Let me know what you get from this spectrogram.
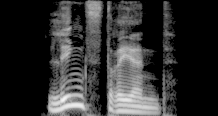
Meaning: levorotatory
- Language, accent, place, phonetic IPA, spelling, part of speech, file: German, Germany, Berlin, [ˈlɪŋksˌdʁeːənt], linksdrehend, adjective, De-linksdrehend.ogg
